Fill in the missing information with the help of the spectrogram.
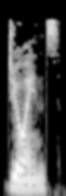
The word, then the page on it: joins: British English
